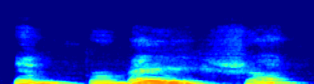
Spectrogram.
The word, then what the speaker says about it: information: Below is how it's spelled in English, and it's pronounced information. Information. First, let me point out the fact the accent is on the MA, information. And so, but it's not marked.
